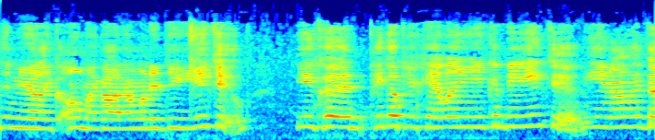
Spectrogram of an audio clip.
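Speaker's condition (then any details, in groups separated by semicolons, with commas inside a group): Cerebral palsy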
